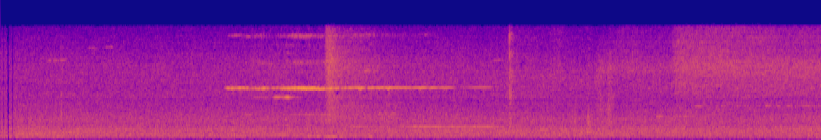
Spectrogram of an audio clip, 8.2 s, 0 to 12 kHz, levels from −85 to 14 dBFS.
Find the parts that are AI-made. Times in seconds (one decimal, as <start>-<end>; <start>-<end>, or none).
2.5-4.7; 6.0-8.2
